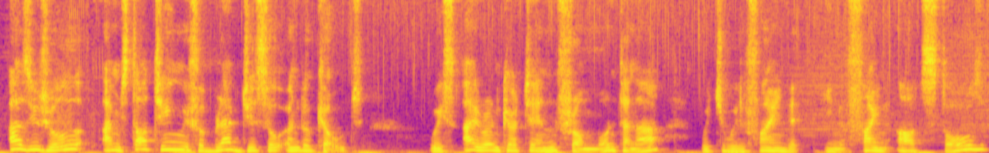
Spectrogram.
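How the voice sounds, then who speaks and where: A man with a French accent speaks at a fairly slow pace in a fairly high voice with a dark, mellow tone and a somewhat breathy quality. His intonation is lively while his loudness stays very even. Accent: typically French. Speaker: miniature painting youtuber. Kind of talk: tutorial.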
